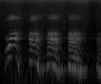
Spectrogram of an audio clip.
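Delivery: soft, spaced-out vampire cackle; separate, quiet stage-villain ha-has; Dracula laugh. Acted. Assistant ends requested Dracula impression, vampire laugh. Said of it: "do your Dracula impression".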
